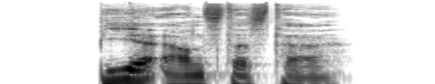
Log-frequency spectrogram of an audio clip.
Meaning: inflection of bierernst: 1. strong/mixed nominative masculine singular superlative degree 2. strong genitive/dative feminine singular superlative degree 3. strong genitive plural superlative degree
- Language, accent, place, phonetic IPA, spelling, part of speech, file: German, Germany, Berlin, [biːɐ̯ˈʔɛʁnstəstɐ], bierernstester, adjective, De-bierernstester.ogg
